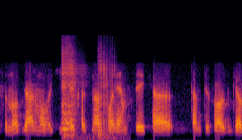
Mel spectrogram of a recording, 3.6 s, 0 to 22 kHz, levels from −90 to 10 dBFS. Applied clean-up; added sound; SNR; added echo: none; Fart; 6 dB; none.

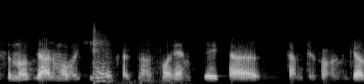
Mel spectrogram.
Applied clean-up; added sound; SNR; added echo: neural mask model DeepFilterNet 3.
